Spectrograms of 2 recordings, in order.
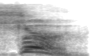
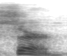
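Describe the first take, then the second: First: It is said very loudly. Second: It is said softly.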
